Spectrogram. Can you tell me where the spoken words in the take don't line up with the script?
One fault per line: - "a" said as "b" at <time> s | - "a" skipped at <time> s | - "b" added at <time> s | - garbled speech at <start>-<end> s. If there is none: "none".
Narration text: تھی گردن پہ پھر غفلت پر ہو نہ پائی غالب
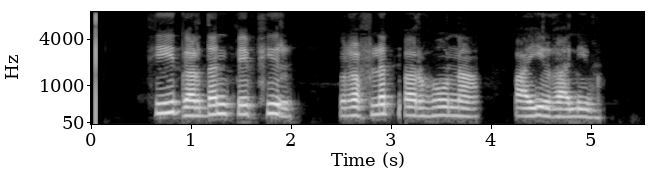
none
